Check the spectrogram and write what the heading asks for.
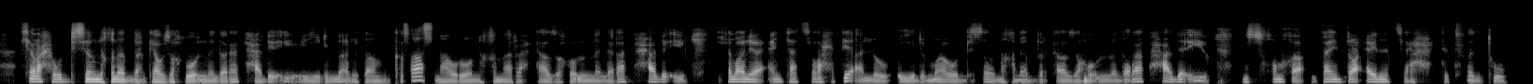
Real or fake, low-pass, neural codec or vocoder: fake; 7.2 kHz; codec, 16 kHz, 1 kbps, FunCodec, trained on Chinese and English, 50 frames a second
